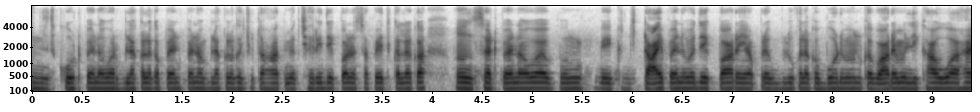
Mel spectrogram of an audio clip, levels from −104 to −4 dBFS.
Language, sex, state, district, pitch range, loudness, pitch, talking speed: Hindi, male, Maharashtra, Washim, 145-150 Hz, -21 LUFS, 150 Hz, 340 wpm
